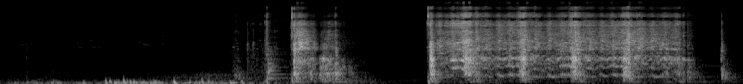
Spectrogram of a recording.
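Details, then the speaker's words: 1976 Ford F-250 highboy farm truck that has not run in 15 years (motor not seized), cranked with no distributor or carburetor fitted: uneven bursts of starter grinding as the engine turns over without firing, so it cannot start. "it uh that's been over now we need distributor and carburetor so"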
